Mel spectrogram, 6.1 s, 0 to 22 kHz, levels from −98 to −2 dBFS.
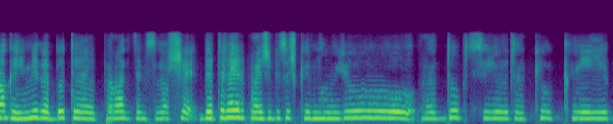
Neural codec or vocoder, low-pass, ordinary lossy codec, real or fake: codec, 16 kHz, 1 kbps, FreqCodec, smaller model; 7.2 kHz; AAC, 96 kbps; fake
